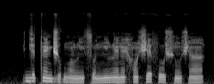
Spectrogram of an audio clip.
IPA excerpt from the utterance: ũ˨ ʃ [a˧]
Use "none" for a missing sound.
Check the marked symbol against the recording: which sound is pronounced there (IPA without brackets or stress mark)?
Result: ã˧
